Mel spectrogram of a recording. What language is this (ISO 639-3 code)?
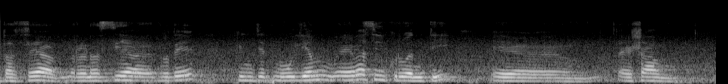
san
